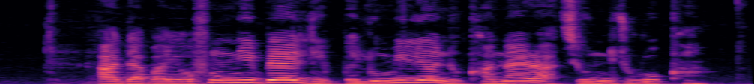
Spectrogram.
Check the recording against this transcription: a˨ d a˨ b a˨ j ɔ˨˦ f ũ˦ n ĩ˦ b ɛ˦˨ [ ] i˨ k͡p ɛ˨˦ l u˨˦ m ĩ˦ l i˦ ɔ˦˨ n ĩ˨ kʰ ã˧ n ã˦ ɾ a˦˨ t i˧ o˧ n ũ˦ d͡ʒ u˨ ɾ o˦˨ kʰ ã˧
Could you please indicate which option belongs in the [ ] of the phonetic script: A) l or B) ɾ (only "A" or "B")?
A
